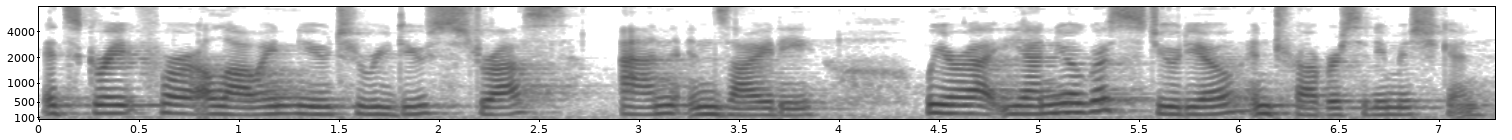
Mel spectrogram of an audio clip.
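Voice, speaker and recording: A woman yoga instructor leading a guided relaxation in short, measured, soothing phrases with pauses between them. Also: medium pitch, fairly even intonation, darkish tone.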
